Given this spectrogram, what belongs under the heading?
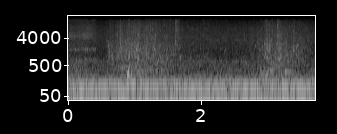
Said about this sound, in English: So you start treading water, and here's what happens. All right. Let's start treading water.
